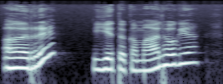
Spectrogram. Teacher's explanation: बलाघात यानी उस चीज पे फोकस करना, जैसे कहते हैं कि अरे ये तो कमाल हो गया, तो अरे एक ही शब्द पे फोकस दिया और हल्का सा विराम लिया।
